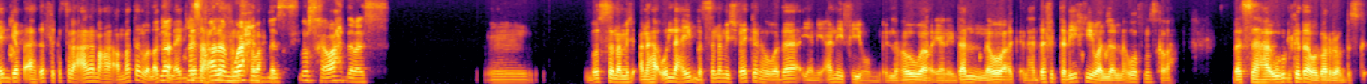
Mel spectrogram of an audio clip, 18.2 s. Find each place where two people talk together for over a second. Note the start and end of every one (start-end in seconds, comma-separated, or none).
2.1-3.7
